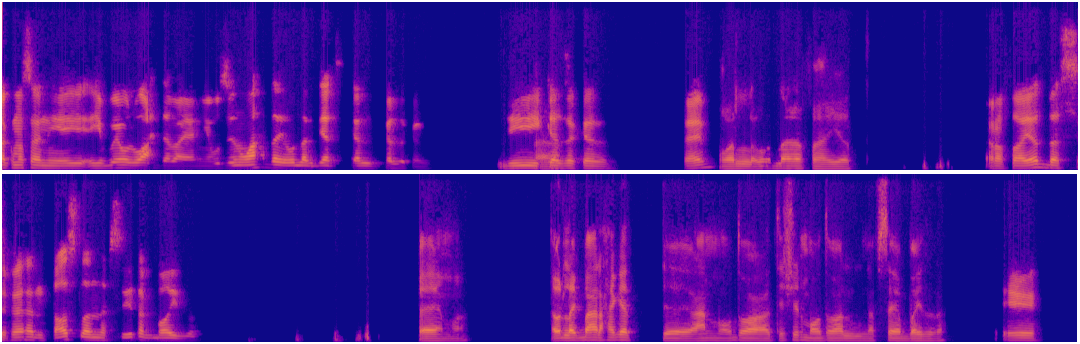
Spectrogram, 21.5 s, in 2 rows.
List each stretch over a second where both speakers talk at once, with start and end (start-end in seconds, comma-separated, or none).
none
